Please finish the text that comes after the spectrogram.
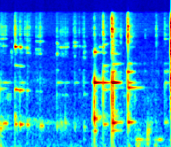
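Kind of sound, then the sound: food or drink, sipping wine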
